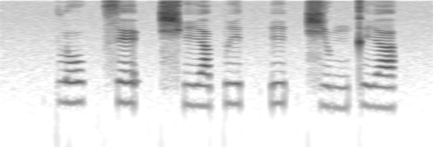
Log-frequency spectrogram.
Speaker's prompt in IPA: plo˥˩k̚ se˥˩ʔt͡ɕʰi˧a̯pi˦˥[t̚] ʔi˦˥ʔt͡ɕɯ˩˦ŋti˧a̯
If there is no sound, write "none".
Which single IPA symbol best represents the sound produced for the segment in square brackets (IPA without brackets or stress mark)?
t̚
